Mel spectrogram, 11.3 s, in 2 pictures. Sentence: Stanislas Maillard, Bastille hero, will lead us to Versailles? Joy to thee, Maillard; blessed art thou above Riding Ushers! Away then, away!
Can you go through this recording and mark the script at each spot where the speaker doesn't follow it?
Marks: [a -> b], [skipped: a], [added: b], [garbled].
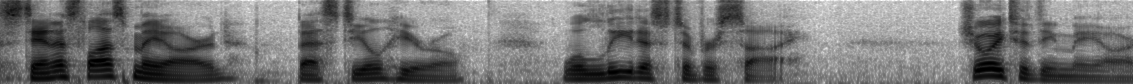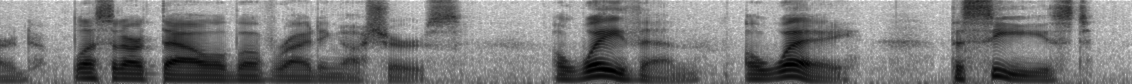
Stanislas Maillard, Bastille hero, will lead us to Versailles? Joy to thee, Maillard; blessed art thou above Riding Ushers! Away then, away! [added: The seized]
